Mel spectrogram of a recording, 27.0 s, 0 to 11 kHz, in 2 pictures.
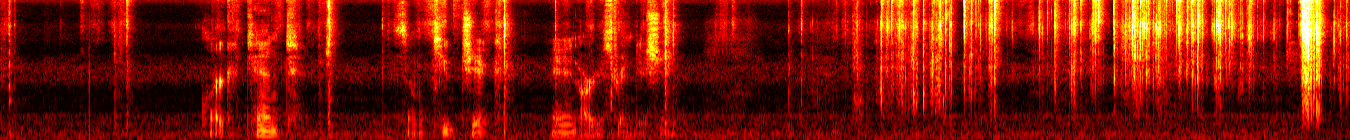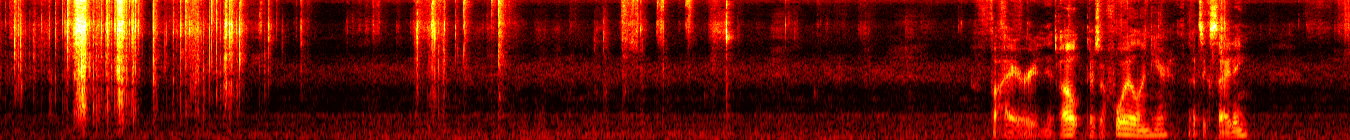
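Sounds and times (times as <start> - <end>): card pack tearing and crinkling: 8.3 - 16.6, 17.6 - 18.6.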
